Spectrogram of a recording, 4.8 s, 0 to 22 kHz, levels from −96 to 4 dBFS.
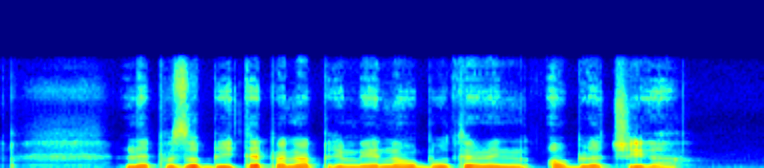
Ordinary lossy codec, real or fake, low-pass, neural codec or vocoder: none; fake; 14.4 kHz; codec, 32 kHz, 1.9 kbps, SNAC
